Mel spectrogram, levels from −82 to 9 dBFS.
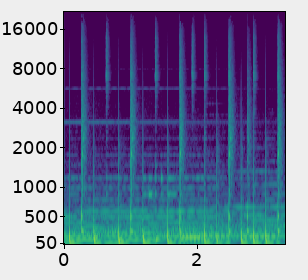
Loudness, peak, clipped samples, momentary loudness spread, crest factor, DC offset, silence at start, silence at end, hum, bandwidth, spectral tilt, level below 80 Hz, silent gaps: -19 LUFS; -2 dBFS; under 0.1%; 2 LU; 16 dB; under 0.1%; 0 s; 0 s; none; 18.5 kHz; -6.5 dB/octave; -24 dBFS; none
